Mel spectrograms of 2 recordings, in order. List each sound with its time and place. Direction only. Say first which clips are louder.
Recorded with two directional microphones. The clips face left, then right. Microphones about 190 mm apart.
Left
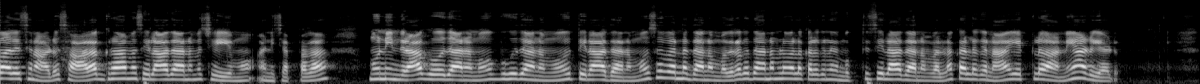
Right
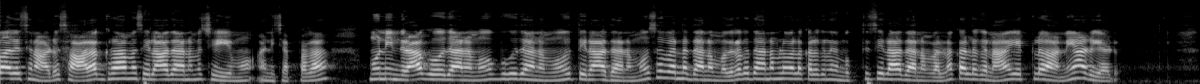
0.0 s speech: left 4 dB; 30° left (ahead or behind)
